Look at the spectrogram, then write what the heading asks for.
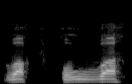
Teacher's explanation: گول تا وقف کی حالت میں ہا سے بدل جاتی ہے ، وقف بالابدال ہے۔ سین عین پیش سو، نعی، سعی،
